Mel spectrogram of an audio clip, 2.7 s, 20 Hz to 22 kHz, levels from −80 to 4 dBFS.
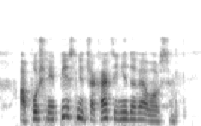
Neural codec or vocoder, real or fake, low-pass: codec, 16 kHz, 2 kbps, X-Codec, WavLM features, trained on Multilingual LibriSpeech; fake; 7.2 kHz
